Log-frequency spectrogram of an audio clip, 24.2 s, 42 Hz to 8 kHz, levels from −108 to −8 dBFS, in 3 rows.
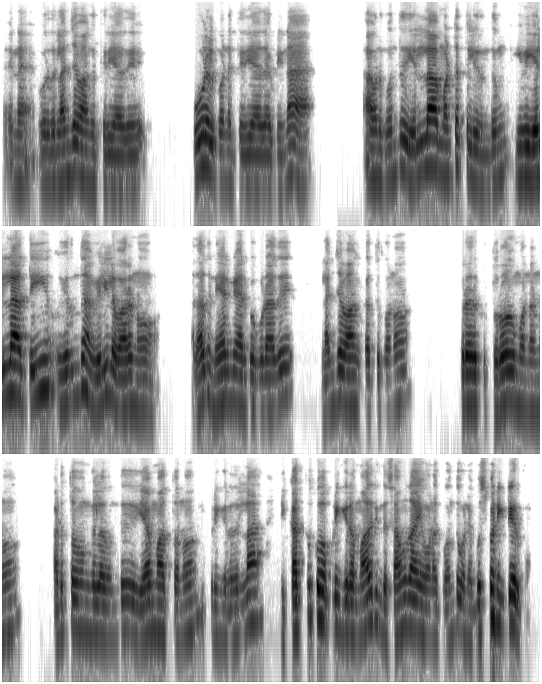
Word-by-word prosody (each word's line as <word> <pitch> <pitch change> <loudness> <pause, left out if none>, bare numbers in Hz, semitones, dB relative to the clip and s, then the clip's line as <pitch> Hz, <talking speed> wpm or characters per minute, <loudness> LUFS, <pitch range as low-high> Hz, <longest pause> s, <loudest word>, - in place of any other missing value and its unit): என்ன 120 0 -9 0.3
ஒருத்தர் 120 0 -5
லஞ்சம் 135 +2 0
வாங்கத் 120 -2 -5
தெரியாது. 110 -1 -4 1.0
ஊழல் 155 -3 +2
பண்ண 120 -1 -7 0.2
தெரியாது 110 0 -4
அப்டின்னா, 110 +7 -6 1.1
அவனுக்கு 130 -1 -2
வந்து 145 +4 -8 0.2
எல்லா 160 +4 +8 0.2
மட்டத்தில் 140 -1 -5
இருந்தும் 120 +4 -9 0.3
இவை 135 0 +2
எல்லாத்தையும் 170 +3 +5 0.2
இருந்து 155 +6 -2
அவன் 125 - -1
வெளியில 160 +4 0
வரணும். 125 -2 -1 0.6
அதாவது 150 +2 0
நேர்மையா 145 +1 0
இருக்க 130 +1 -4
கூடாது. 130 +3 -1 0.6
லஞ்சம் 135 +4 +1
வாங்கக் 135 -3 +1
கத்துக்கணும். 125 +4 -8 0.8
பிறருக்கு 135 -1 +4
துரோகம் 140 +2 +3
பண்ணனும். 125 +3 -8 0.6
அடுத்தவங்கள 135 +1 -3 0.2
வந்து 120 +4 -7 0.3
ஏமாத்தணும். 130 -1 -2
இப்டிங்கறது 120 - -9
எல்லாம் 165 +5 +2 0.3
நீ - - -12
கத்துக்கோ 140 +9 +4
அப்டிங்கிற 140 -3 -1 0.2
மாரி 165 +5 +4
இந்த - - -3
சமுதாயம் 140 -2 +2
உனக்கு 120 -1 -9
வந்து 130 +5 -9
உன்னை 115 -3 -7
புஷ் 130 0 -1
பண்ணிக்கிட்டே 165 -3 +5
இருக்கும். - - -9
135 Hz, 115 wpm, -23 LUFS, 125-145 Hz, 1.1 s, எல்லா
